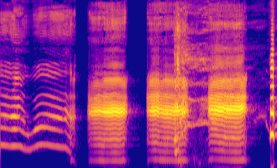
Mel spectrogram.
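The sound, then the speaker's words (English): A voice mimics a car alarm: a wavering, siren-like tone followed by three loud, evenly spaced nasal blasts, each holding a steady pitch, with no talking over it. “That was really good. I thought there was a car in here.”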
